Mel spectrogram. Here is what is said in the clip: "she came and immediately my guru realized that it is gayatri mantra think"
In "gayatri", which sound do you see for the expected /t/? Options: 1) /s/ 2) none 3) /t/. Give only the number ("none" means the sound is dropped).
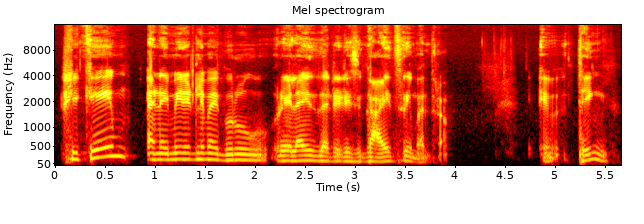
1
